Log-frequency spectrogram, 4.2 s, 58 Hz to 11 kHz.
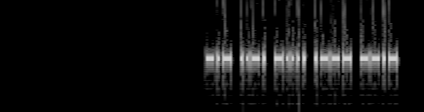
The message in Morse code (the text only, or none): KF6JQ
